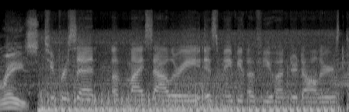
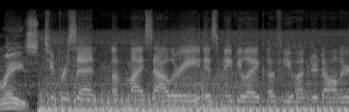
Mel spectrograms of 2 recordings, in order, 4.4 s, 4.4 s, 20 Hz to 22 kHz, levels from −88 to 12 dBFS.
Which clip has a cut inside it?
first; 1 cut; at 3.0 s

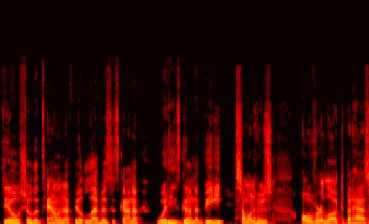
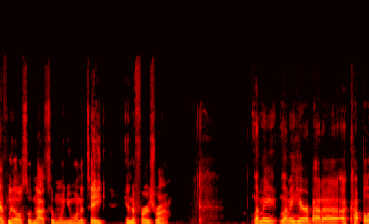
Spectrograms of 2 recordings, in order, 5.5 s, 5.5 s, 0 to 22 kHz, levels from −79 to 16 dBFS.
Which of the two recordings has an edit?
first; 2 cuts; at 1.2 s, 3.5 s

